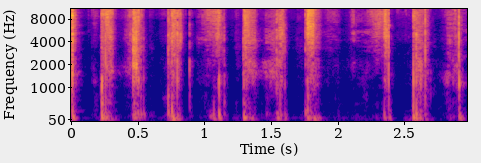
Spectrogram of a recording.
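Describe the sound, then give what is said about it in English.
A deck of cards being shuffled, with about ten quick, crisp papery bursts in an uneven rhythm and short pauses between them. No one speaks. “Boy, they want me to shuffle this deck, don't they, for you?”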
